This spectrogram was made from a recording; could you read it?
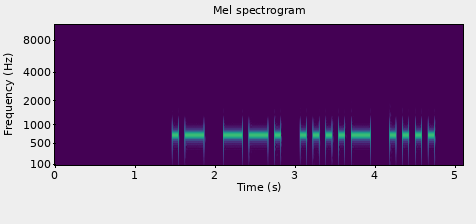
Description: Morse code, heard as a keyed tone, about 15 wpm, 700 Hz. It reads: AG4H
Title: USA Call Signs - 4 Characters - Repeated 2x - 15wpm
